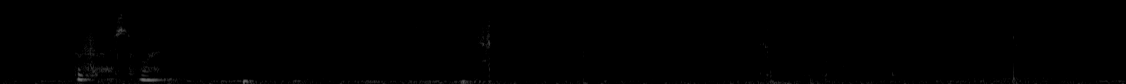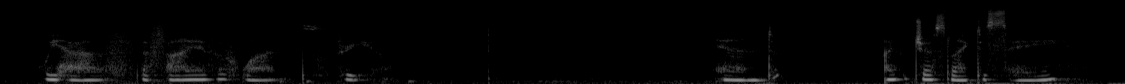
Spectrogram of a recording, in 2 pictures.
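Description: Playing cards slide and tap softly on a wooden table.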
